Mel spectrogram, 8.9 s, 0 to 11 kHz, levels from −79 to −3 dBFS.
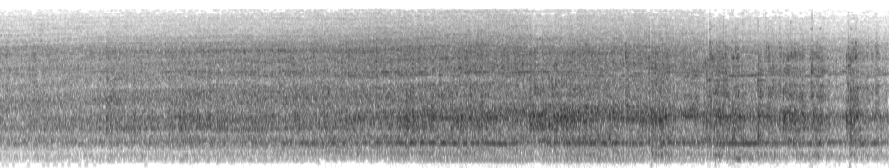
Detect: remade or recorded recorded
